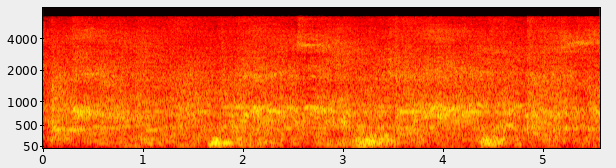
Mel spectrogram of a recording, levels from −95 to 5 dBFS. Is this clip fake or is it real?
fake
